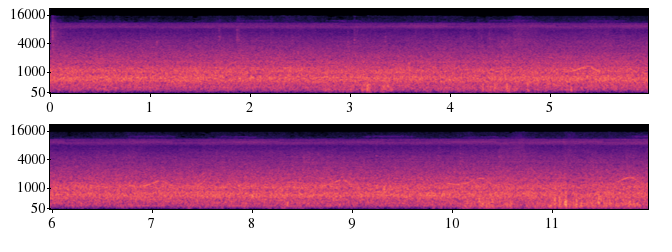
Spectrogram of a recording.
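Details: Steady loud rushing noise like wind or passing rail traffic by a river in the evening, with faint speech, masks everything; no otter sound is heard.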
